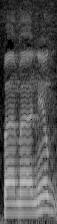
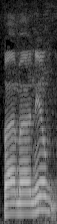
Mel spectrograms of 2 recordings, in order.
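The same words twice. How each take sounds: The two takes are said the same way.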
